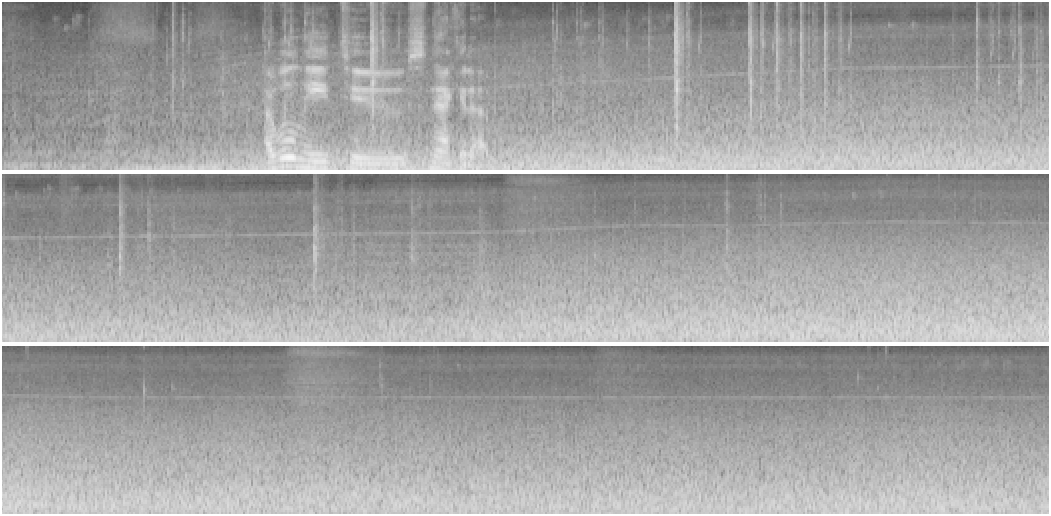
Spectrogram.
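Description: A jet engine roars steadily as an aircraft takes off and flies.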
